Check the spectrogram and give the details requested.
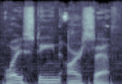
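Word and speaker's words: Øystein Aarseth: Uranimus whose name is pronounced Ostein Arth was the central figure.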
